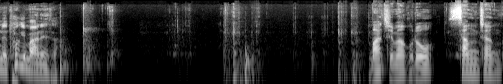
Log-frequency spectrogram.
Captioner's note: chiseling sound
